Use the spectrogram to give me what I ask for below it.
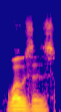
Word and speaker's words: Woses: Woses. It's like you're mispronouncing it, but you're not.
